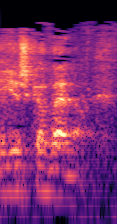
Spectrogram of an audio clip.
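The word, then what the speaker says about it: yishkaveno (ישגלנה): No, in this word you pronounce yud, shin, gimel, lamed, nun, hey, as though it was written, yud, shin, chof, beis, nun, hey, yishkaveno.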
